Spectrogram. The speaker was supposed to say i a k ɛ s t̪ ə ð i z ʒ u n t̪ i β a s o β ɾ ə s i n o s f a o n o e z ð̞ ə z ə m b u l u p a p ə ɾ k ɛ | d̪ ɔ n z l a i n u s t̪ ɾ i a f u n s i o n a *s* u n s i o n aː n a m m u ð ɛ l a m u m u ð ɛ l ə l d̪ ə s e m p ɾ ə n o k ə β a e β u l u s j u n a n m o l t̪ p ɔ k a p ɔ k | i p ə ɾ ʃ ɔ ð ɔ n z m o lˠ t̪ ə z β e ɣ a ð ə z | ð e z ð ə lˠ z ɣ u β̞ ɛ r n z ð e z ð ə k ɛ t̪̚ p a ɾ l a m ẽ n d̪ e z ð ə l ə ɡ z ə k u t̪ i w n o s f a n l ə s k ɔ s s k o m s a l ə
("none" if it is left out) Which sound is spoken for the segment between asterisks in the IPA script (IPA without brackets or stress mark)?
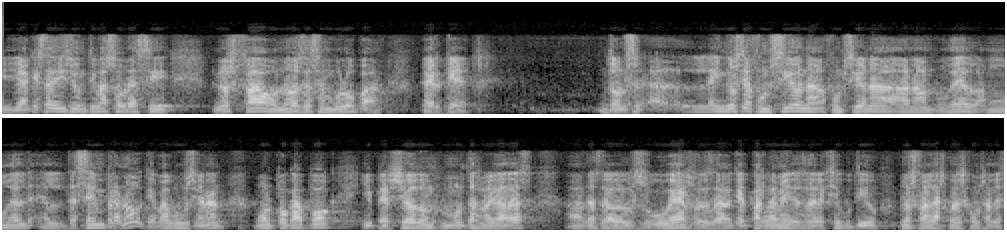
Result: f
